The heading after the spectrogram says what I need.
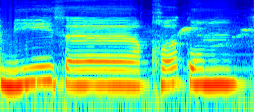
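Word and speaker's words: ميثاقكم: مِيثَاقَكُمْ قاف کو 2 قسم کے قاف ہے, پہلا قاف موٹا اور دوسرا باریک, تو ہم نے اس کو پڑھنا ہے میثاقکم ان کنتم مؤمنین.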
